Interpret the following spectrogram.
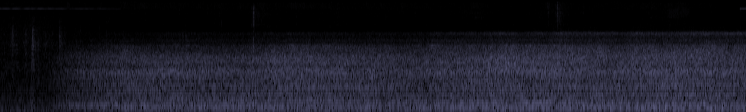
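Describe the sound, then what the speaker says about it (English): A small propeller plane drones overhead near Goma airport in eastern Congo as a steady, broad engine roar that swells in over the first half second and then holds loud and continuous, with no talk. "Small propeller planes are constantly ferrying minerals from the remote mines to Goma Airport for processing and export."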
